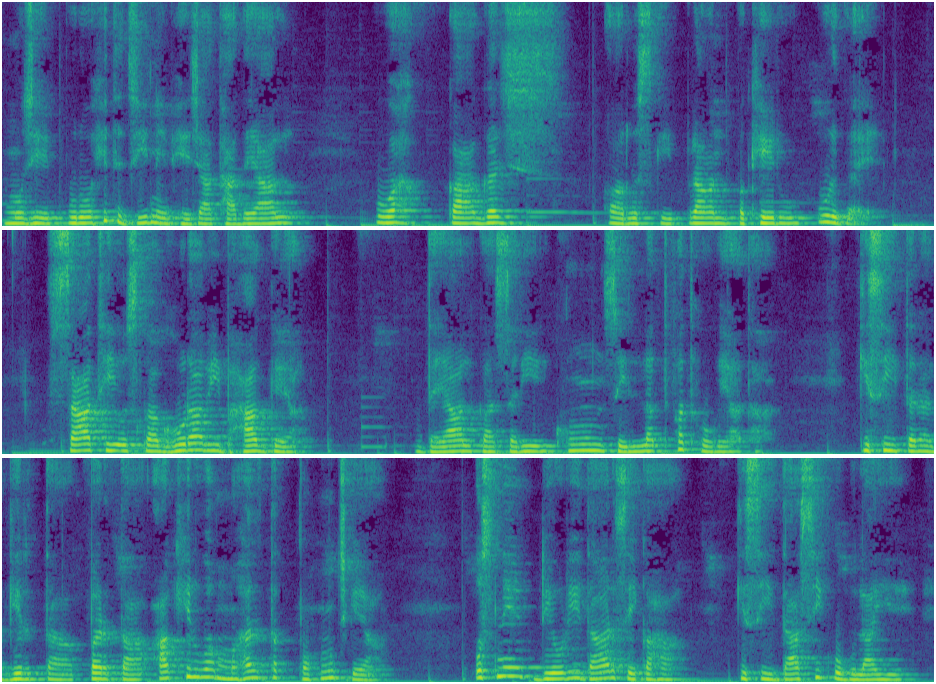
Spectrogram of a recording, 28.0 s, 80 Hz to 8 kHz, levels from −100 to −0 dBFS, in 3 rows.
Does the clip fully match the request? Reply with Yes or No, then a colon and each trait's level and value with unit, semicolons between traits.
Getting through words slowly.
Yes: slow, 105 wpm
